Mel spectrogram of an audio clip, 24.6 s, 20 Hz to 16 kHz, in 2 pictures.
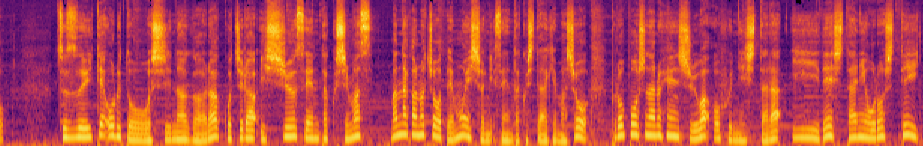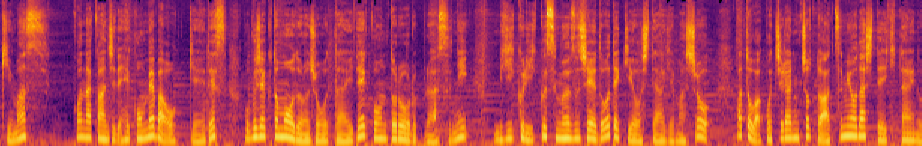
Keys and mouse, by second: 1.4 Tab, 2.6 alt+click, 5.3 shift+click, 8.5 click, 9.6 middle click, 10.3 e, 13.1 Tab, 13.6-14.5 middle drag, 17.7 ctrl+2, 18.9 right click, 21.0-21.7 middle drag, 23.8 middle click.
